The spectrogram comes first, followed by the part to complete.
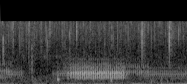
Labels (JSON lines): {"label": "biophony, croak", "recorder": "SoundTrap 500"}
